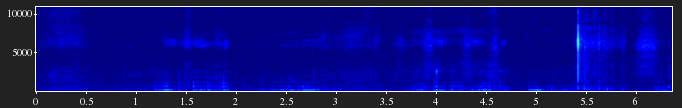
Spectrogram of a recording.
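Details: Pet English bulldog relaxing during a bedtime ear rub, making repeated low, rumbling grunts and snuffles roughly every second, with faint rubbing and a sharp click near the end.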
